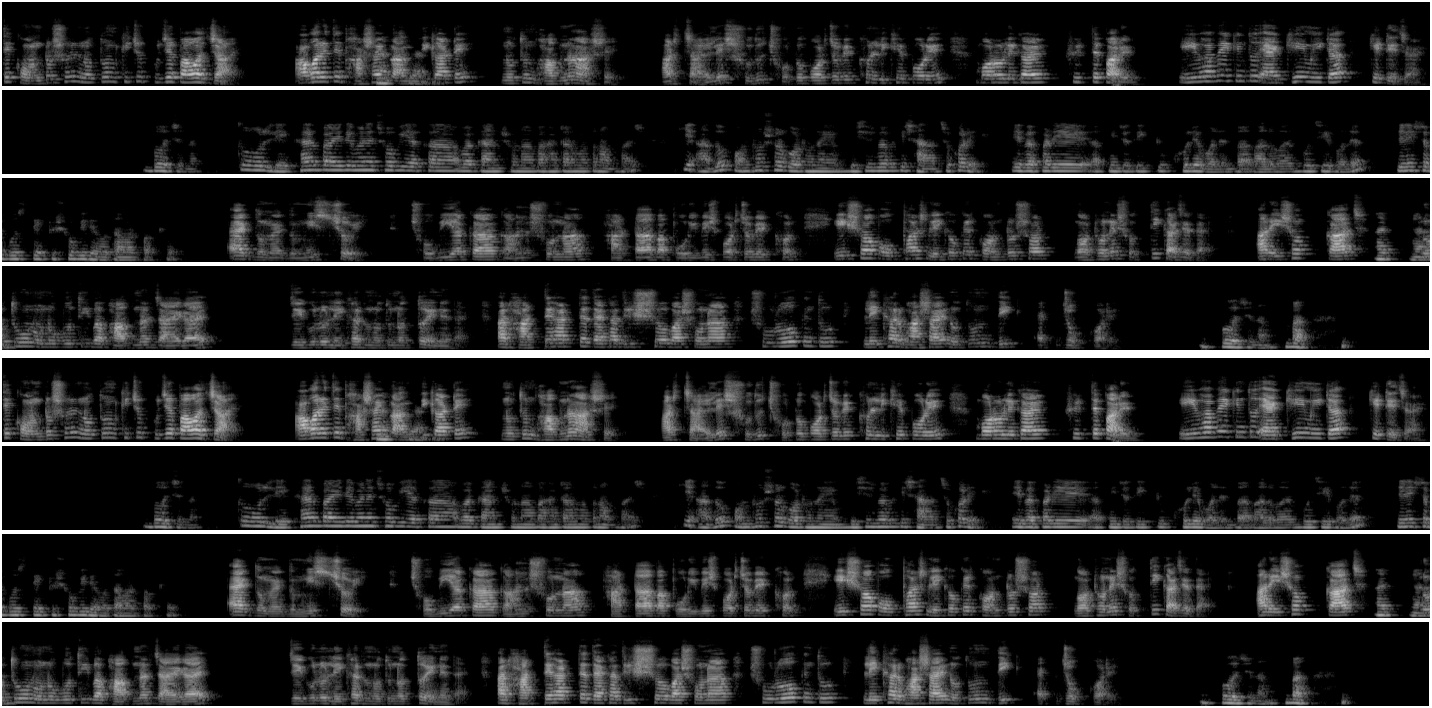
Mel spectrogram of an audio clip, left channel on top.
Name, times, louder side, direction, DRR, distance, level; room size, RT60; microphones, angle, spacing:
voice 1, 0.0-2.3 2.9-4.7 5.0-6.1 6.6-11.3 11.8-13.4 13.7-14.2 30.8-32.1 32.6-39.0 39.3-40.6 41.1-41.6 41.8-42.2 42.8-44.9 45.7-47.4 47.8-51.2 51.5-52.9 53.4-54.0, right 2 dB, 70° right, 1.2 m, -29 dB
voice 2, 3.7-4.2 15.7-16.2 16.6-20.7 21.0-24.0 24.4-27.9 28.2-29.9 30.2-30.3 42.3-42.9 54.8-56.3, right 1 dB, ahead, 1.2 m, -37 dB
3.5 x 3.4 x 2.3 m
head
